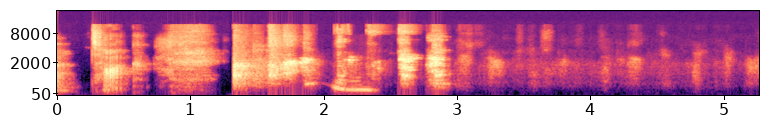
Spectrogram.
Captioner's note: applause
